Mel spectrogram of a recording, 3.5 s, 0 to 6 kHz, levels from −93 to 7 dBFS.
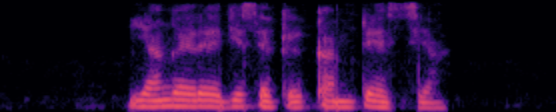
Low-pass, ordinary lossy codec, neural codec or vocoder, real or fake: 5.4 kHz; Opus, 24 kbps; codec, 24 kHz, 6 kbps, HILCodec; fake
